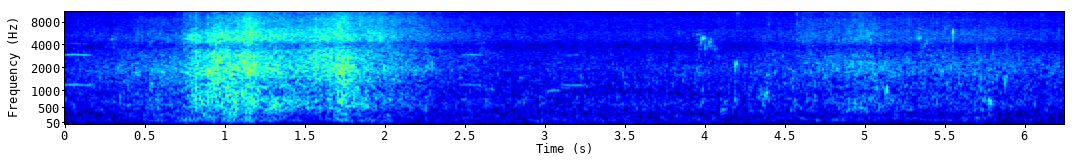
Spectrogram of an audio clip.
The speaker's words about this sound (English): The cool night air of the Salton Sea rustles through the canvas tents lining the street. You can hear the waves off in the distance.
